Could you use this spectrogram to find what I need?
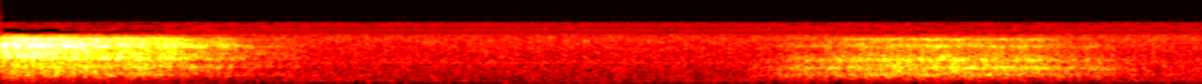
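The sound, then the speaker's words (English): A deep breath is drawn in during a guided breathing exercise, a soft airy rush that fades. A second long breath swells a few seconds later. “I breathe in the breath of God. That's it. I breathe in the breath of God.”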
